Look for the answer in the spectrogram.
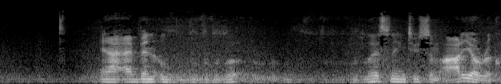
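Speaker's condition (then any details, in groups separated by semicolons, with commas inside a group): Stuttering; much struggle at certain times, still hard talking with boss sometimes; described as calm way to stutter; stutters openly, stronger than usual lately, exhausting; repeated words, blocks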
